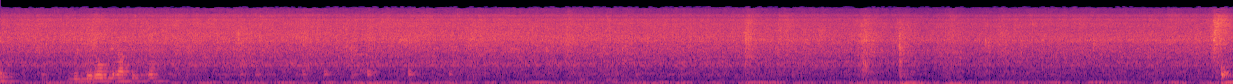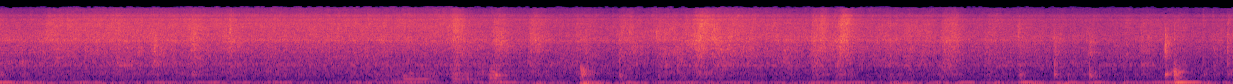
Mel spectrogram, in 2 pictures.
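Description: Chopped pork sizzling steadily in a hot wok as it is stirred and scraped with a wooden spatula, with scattered sharp knocks of the spatula against the pan.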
